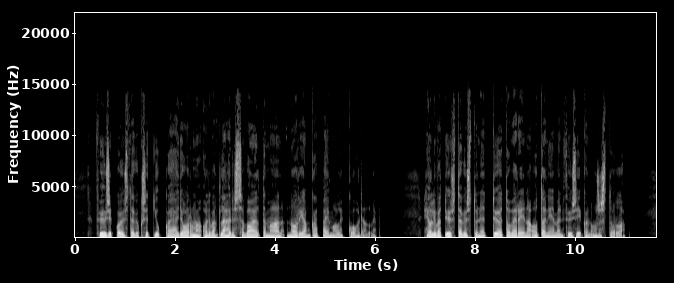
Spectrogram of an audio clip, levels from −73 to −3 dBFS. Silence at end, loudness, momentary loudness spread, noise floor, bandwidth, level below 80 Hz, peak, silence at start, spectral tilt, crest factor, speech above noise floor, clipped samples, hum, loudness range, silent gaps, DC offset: 0.65 s; -19 LUFS; 9 LU; -68 dBFS; 14 kHz; -56 dBFS; -4 dBFS; 0.4 s; -6 dB/octave; 16 dB; 50 dB; under 0.1%; none; 4 LU; none; under 0.1%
